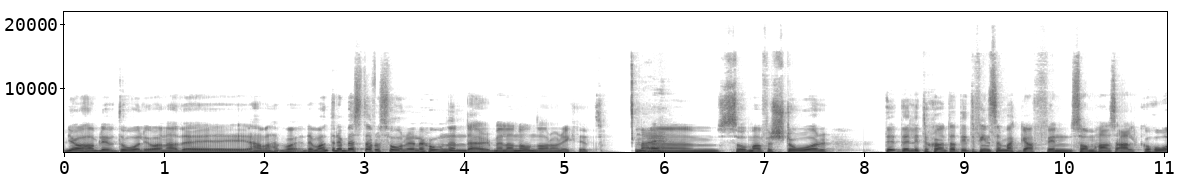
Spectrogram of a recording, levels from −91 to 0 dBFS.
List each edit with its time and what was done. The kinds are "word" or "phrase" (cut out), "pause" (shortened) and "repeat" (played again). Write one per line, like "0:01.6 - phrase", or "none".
0:03.1 - word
